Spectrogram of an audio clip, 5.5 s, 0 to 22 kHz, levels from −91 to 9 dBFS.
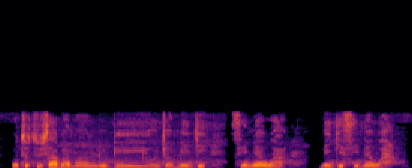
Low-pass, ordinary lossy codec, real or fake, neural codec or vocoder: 7.2 kHz; none; real; none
